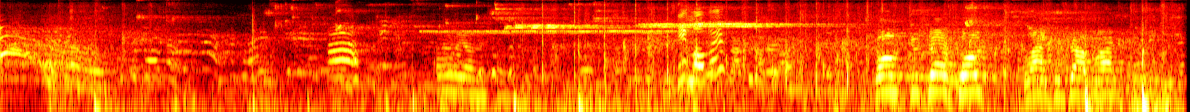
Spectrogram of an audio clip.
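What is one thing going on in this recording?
Spectators cheer and shout with excitement in an echoing gym.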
